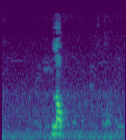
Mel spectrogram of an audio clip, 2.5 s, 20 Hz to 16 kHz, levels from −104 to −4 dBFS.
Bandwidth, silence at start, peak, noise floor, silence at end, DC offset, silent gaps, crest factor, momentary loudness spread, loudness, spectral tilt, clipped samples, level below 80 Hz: 11 kHz; 1.05 s; -20 dBFS; -66 dBFS; 0.35 s; under 0.1%; none; 22 dB; 26 LU; -36 LUFS; -6.5 dB/octave; under 0.1%; -74 dBFS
